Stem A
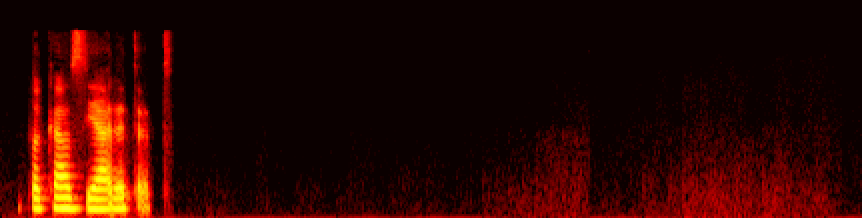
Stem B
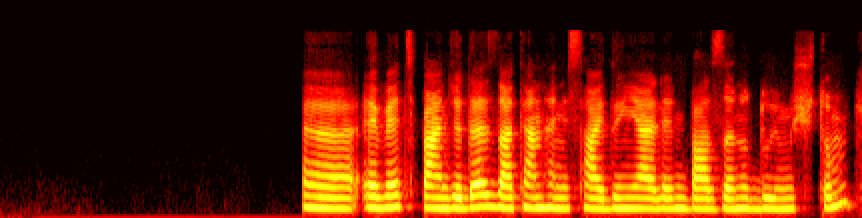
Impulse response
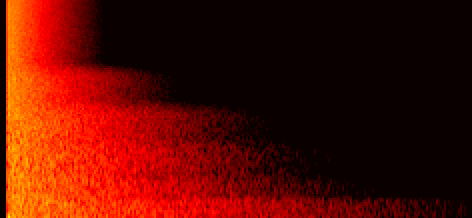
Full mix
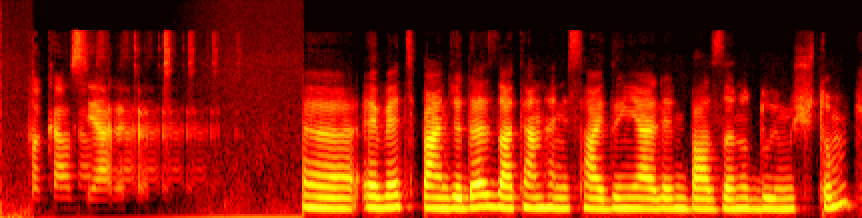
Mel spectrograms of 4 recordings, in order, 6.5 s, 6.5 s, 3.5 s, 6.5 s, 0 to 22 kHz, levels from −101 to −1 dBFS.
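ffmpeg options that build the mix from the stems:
-filter_complex "[0:a]highpass=f=1100:w=0.5412,highpass=f=1100:w=1.3066,dynaudnorm=f=150:g=5:m=2,volume=0.531,asplit=2[s0][s1];[s1]volume=0.126[s2];[1:a]volume=0.708[s3];[s2]aecho=0:1:181|362|543|724:1|0.3|0.09|0.027[s4];[s0][s3][s4]amix=inputs=3:normalize=0,acompressor=mode=upward:threshold=0.0398:ratio=2.5"

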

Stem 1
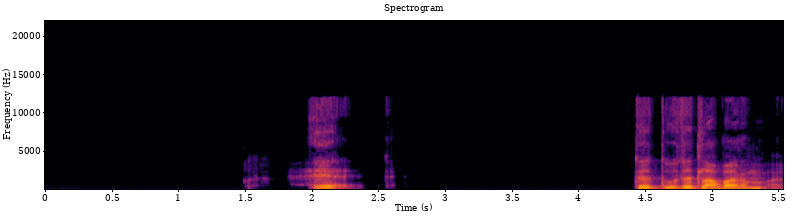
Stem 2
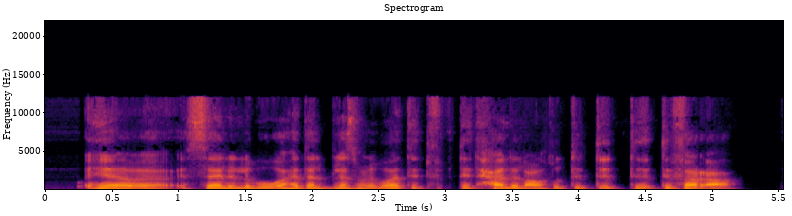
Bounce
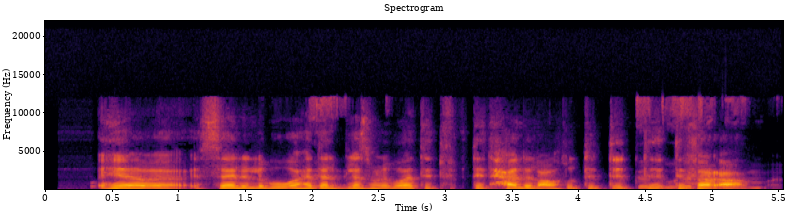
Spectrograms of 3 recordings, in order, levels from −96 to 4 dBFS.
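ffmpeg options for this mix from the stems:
-filter_complex "[0:a]equalizer=f=6800:w=0.34:g=-2.5,aexciter=amount=14:drive=7.2:freq=9700,volume=0.422[s0];[1:a]lowpass=5700,acontrast=53,adelay=100,volume=1.26[s1];[s0][s1]amix=inputs=2:normalize=0,lowshelf=f=470:g=-7"

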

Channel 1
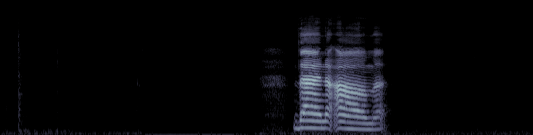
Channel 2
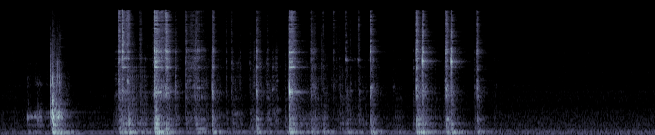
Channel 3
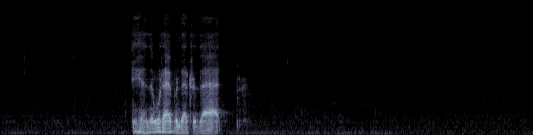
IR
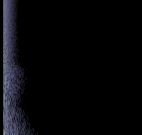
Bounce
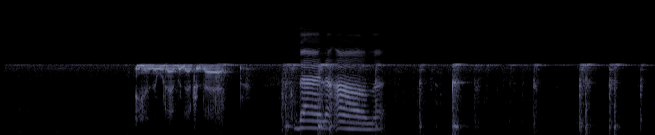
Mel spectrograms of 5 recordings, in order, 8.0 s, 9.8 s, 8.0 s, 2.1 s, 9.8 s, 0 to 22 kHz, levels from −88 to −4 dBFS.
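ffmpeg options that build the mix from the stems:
-filter_complex "[0:a]volume=0.2[s0];[1:a]equalizer=f=250:t=o:w=1.9:g=-5,aeval=exprs='(tanh(20*val(0)+0.5)-tanh(0.5))/20':c=same,adelay=2450,volume=0.266[s1];[2:a]highshelf=f=2100:g=-12,adelay=50,volume=1.19[s2];[s1][s2]amix=inputs=2:normalize=0,lowpass=f=2600:t=q:w=0.5098,lowpass=f=2600:t=q:w=0.6013,lowpass=f=2600:t=q:w=0.9,lowpass=f=2600:t=q:w=2.563,afreqshift=-3100,alimiter=level_in=1.26:limit=0.0631:level=0:latency=1:release=25,volume=0.794,volume=1[s3];[s0][s3]amix=inputs=2:normalize=0,alimiter=level_in=2.82:limit=0.0631:level=0:latency=1:release=82,volume=0.355"

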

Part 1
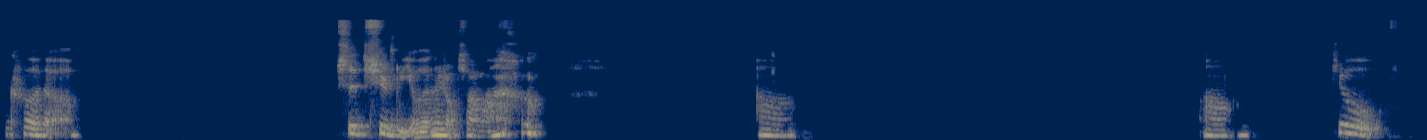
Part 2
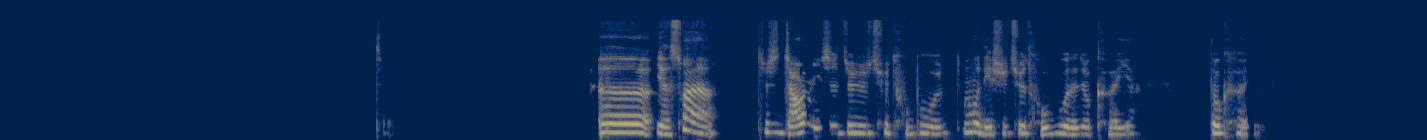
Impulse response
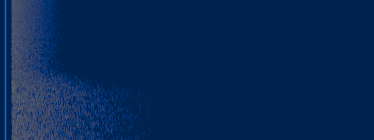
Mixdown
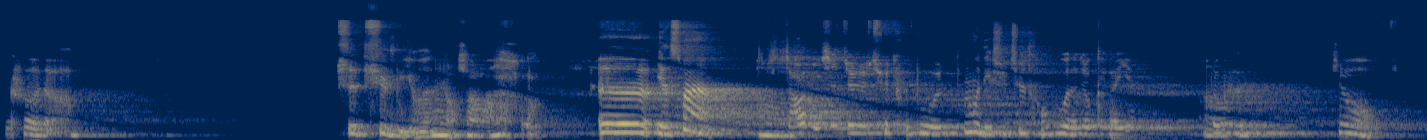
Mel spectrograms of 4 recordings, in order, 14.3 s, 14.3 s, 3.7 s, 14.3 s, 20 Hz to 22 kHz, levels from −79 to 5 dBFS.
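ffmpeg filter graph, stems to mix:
-filter_complex "[0:a]equalizer=f=130:t=o:w=2.1:g=3.5,asoftclip=type=tanh:threshold=0.15,volume=1,asplit=3[s0][s1][s2];[s1]volume=0.0794[s3];[1:a]equalizer=f=69:w=1.5:g=2,acrusher=bits=11:mix=0:aa=0.000001,volume=1.26,asplit=2[s4][s5];[s5]volume=0.211[s6];[s2]apad=whole_len=629382[s7];[s4][s7]sidechaincompress=threshold=0.00708:ratio=8:attack=16:release=104[s8];[2:a]atrim=start_sample=2205[s9];[s3][s6]amix=inputs=2:normalize=0[s10];[s10][s9]afir=irnorm=-1:irlink=0[s11];[s0][s8][s11]amix=inputs=3:normalize=0,asplit=2[s12][s13];[s13]afreqshift=-0.34[s14];[s12][s14]amix=inputs=2:normalize=1"

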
